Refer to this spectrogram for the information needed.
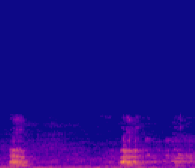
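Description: A dog barks twice, about a second apart, two short sharp woofs with a low background hum between them and no talking.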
